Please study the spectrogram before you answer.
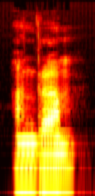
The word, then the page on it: anggram: mpur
